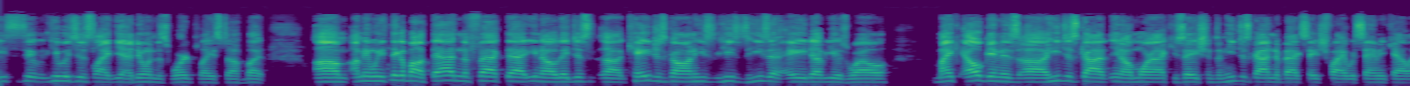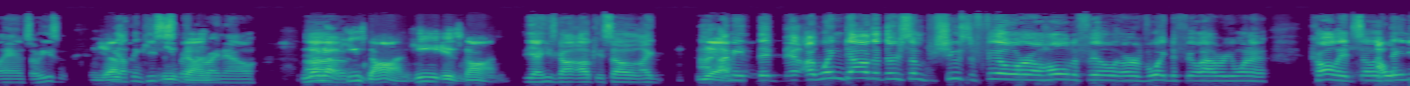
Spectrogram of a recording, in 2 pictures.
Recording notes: via Zoom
